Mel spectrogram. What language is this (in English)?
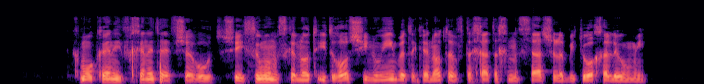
Hebrew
